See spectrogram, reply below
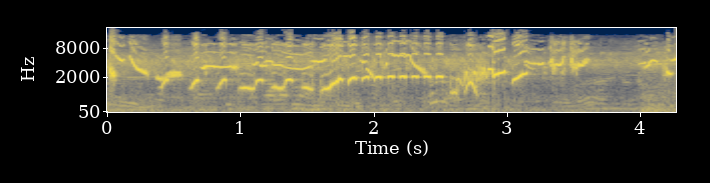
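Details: Loud, varied song of an Oriental magpie-robin: rapid slurred whistles, then a long level whistle, twisting notes and high trills, breaking off briefly near the end; low rumbling background.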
